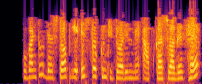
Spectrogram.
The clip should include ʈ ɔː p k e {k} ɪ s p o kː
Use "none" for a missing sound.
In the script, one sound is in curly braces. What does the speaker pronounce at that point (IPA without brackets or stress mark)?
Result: ʔ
